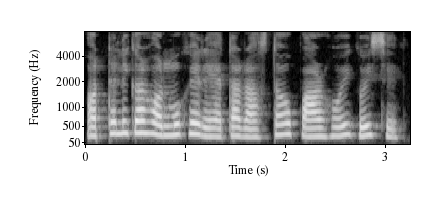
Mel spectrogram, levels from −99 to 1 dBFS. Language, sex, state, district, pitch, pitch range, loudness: Assamese, female, Assam, Kamrup Metropolitan, 240 Hz, 220-275 Hz, -16 LUFS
